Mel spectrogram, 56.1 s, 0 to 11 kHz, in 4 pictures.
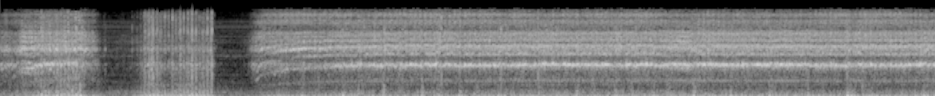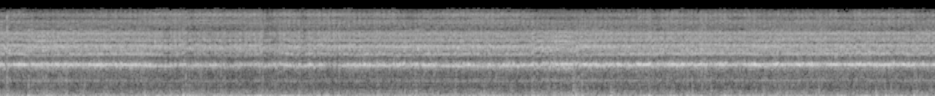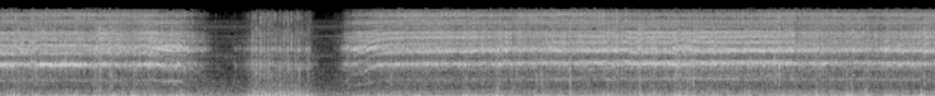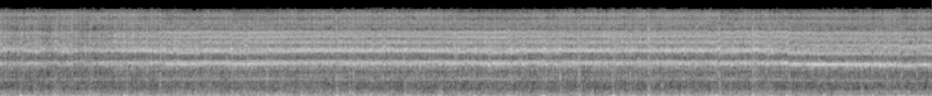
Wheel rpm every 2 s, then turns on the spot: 70, 30, 130, 140, 140, 140, 140, 140, 140, 140, 140, 140, 140, 140, 140, 60, 60, 150, 160, 160, 160, 160, 150, 160, 160, 160, 150, 140.
none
